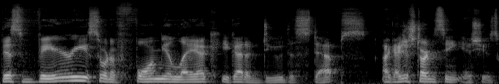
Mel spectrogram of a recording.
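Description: A man with an American accent and a normal speaking voice, medium in pitch, at a moderate pace with hardly any pauses, ordinary pitch variation, and a very clean recording over a silent background. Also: big swings in loudness. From US, military family moving around. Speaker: pastor and podcast host. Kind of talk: personal testimony interview.

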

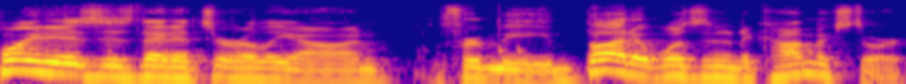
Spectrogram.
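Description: A man with an American accent talks at a fairly quick pace, a fairly high pitch and lively intonation. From Central New York (Syracuse). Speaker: comic book writer. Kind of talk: interview. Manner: halting, frequent repetitions.

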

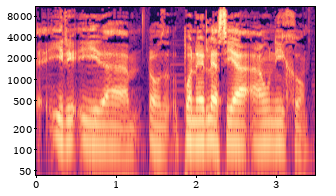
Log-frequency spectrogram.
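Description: The voice is a man's. Noticeable background noise sits under it. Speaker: psychotherapist and podcast host. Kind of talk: advice show monologue. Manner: slow; hesitant, many fillers.

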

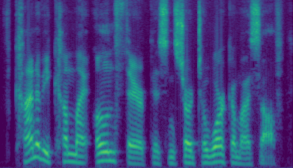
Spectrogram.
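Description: A man with an American accent speaks at a very fast pace and a fairly high pitch. The sound is dry and close with no echo. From Florida. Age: 30s. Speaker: author and personal development coach. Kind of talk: interview.

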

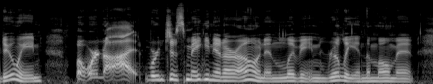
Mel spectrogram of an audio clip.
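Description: An American accent from a female speaker. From US California. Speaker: opera singer. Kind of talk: casual interview chat. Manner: energetic, irrepressible.

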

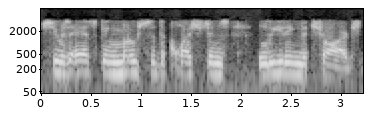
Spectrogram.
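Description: A fairly high-pitched man with an American accent, over noticeable background noise. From New Jersey. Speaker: gun rights writer. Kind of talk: radio interview.

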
